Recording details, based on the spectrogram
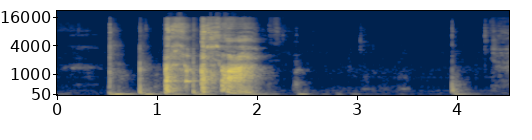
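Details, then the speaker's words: An adult gives a short run of coughs, some brief and light, a few louder and harsher, interrupting a live talk. Finding: cough. "Hold on just a second. You guys didn't want to hear that cough."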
